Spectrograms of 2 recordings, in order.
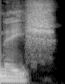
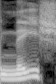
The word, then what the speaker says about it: niche: look at just one niche. And you could look at, and when we say niche, or some people say niche, but it's spelt the same way.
